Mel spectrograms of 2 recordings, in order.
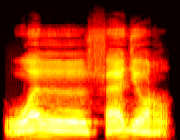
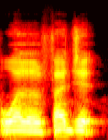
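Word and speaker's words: والفجر: juga contoh yang kedua walfajr walfaj walfajr ada huruf rnya tebal Jangan dibaca wal faaj wal faaj wal faajar wal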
